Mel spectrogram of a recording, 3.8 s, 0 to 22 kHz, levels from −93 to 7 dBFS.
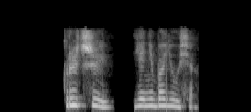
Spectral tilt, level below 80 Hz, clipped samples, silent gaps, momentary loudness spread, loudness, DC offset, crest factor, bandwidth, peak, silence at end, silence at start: -3 dB/octave; -64 dBFS; under 0.1%; 1.72-2.00 s; 14 LU; -19 LUFS; under 0.1%; 22 dB; 8 kHz; -2 dBFS; 0.8 s; 1 s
